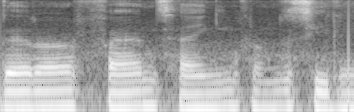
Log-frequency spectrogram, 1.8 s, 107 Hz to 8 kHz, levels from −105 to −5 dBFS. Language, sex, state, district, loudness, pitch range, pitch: English, male, Karnataka, Bangalore, -14 LUFS, 115-120 Hz, 120 Hz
